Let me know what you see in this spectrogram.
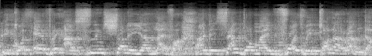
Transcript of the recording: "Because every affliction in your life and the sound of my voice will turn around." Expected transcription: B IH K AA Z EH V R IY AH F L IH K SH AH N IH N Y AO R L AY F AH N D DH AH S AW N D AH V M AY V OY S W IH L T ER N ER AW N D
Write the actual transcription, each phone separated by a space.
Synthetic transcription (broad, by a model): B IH K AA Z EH V R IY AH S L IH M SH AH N IH N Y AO L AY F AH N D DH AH S AW N D AH V M AY V OY S W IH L T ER N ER AW N D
